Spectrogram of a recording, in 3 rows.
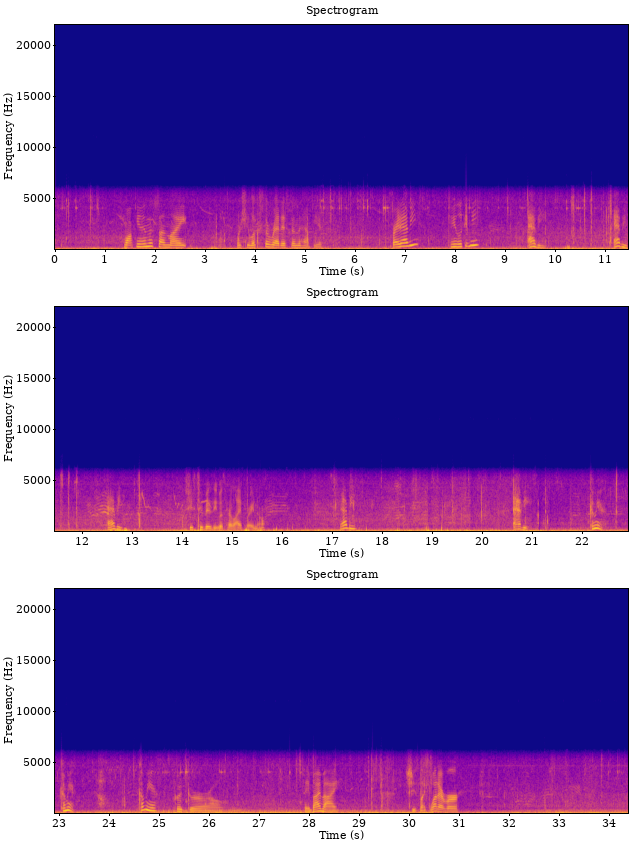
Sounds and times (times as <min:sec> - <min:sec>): Speech: 0:09.4 - 0:09.8, 0:11.2 - 0:11.5, 0:12.1 - 0:13.0, 0:17.2 - 0:17.5, 0:21.8 - 0:23.4.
